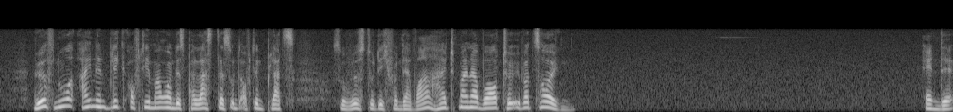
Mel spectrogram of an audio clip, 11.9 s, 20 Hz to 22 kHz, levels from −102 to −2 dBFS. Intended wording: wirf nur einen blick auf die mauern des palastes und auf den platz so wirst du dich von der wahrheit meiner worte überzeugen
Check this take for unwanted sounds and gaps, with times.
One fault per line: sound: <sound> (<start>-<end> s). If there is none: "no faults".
no faults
